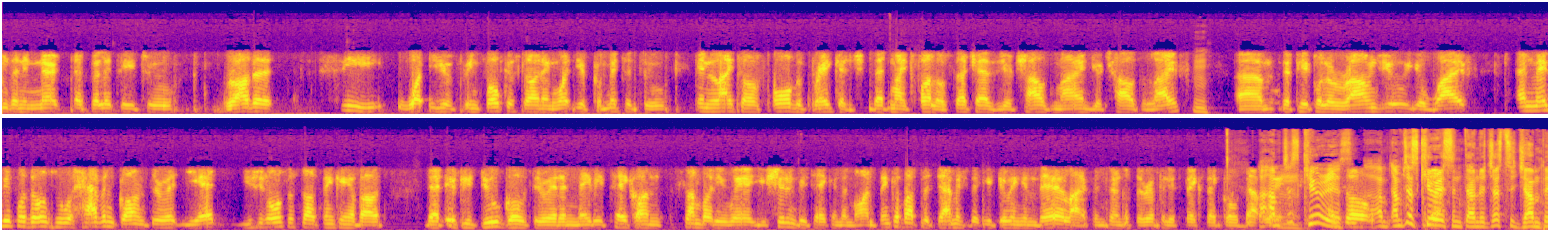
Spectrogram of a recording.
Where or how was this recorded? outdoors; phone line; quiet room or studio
phone line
